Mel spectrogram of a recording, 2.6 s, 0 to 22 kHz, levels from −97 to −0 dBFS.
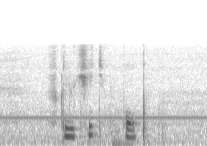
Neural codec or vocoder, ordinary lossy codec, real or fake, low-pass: none; MP3, 48 kbps; real; 7.2 kHz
